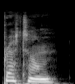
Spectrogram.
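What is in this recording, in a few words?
"breton", British English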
